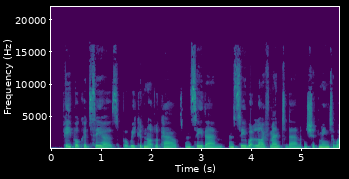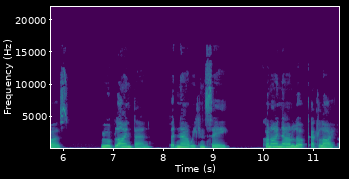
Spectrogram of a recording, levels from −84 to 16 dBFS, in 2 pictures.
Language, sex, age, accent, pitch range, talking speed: English, female, 30-49, British, 175-215 Hz, 210 wpm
